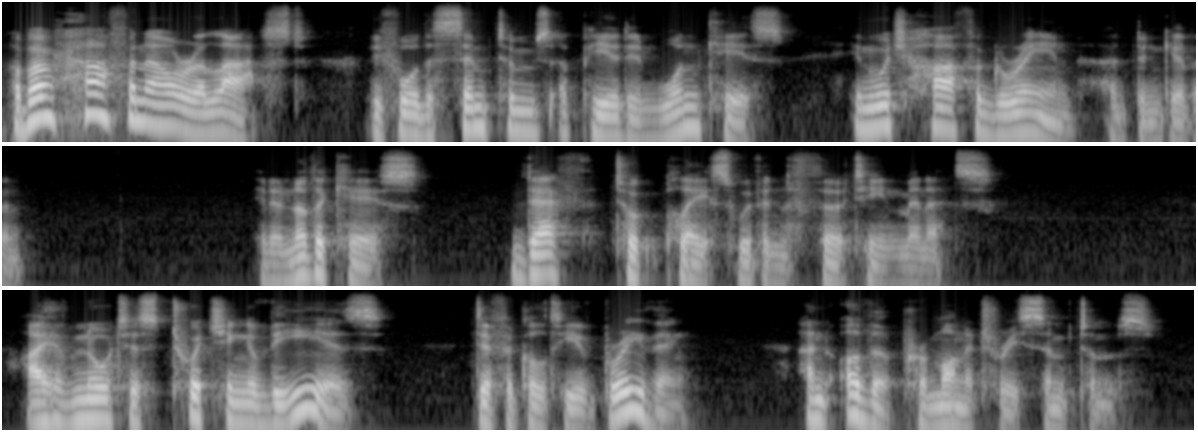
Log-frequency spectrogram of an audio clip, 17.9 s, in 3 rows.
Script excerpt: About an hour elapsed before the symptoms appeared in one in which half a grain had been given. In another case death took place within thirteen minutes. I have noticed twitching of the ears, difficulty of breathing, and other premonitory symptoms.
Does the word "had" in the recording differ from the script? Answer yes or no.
no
